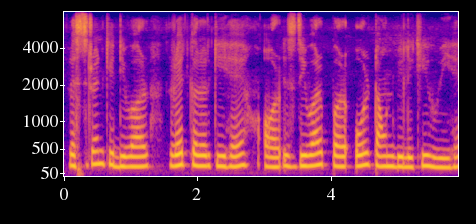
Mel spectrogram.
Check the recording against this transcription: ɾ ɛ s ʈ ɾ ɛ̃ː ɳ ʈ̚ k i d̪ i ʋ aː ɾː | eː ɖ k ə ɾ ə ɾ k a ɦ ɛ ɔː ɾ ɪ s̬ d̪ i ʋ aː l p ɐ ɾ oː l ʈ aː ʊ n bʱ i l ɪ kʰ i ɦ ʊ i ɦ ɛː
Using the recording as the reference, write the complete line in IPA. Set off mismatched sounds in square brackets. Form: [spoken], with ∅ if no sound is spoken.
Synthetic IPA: ɾ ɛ s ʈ ɾ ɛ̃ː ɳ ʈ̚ k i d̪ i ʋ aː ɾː | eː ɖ k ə ɾ ə ɾ k [i] ɦ ɛ ɔː ɾ ɪ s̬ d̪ i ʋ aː [ɾ] p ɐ ɾ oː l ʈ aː ʊ n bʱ i l ɪ kʰ i ɦ ʊ i ɦ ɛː

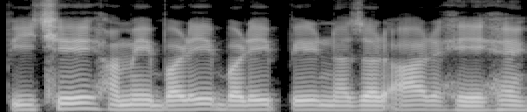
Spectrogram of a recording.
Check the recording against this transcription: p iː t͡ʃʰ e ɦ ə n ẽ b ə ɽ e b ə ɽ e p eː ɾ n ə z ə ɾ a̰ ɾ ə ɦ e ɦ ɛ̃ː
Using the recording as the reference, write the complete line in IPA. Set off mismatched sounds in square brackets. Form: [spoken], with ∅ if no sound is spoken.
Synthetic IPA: p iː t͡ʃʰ e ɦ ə [m] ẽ b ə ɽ e b ə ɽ e p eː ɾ n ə z ə ɾ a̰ ɾ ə ɦ e ɦ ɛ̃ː

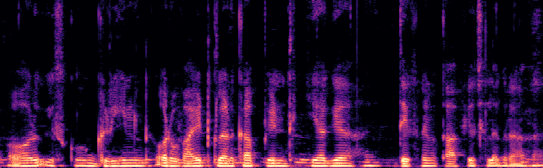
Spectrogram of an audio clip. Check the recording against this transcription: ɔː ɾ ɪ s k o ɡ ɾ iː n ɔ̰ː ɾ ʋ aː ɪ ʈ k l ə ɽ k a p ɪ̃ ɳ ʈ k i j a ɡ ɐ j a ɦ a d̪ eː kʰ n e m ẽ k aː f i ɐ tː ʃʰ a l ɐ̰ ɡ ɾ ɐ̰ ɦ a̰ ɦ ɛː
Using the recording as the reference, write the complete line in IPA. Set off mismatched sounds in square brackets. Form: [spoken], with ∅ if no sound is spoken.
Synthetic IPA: ɔː ɾ ɪ s k o ɡ ɾ iː n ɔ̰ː ɾ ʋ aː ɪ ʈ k l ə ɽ k a p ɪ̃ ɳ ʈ k i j a ɡ ɐ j a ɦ [ɛ] d̪ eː kʰ n e m ẽ k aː f i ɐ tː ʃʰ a l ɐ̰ ɡ ɾ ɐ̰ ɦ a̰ ɦ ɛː

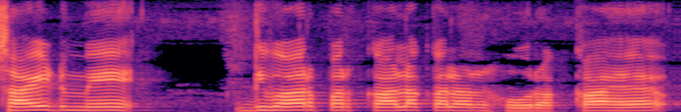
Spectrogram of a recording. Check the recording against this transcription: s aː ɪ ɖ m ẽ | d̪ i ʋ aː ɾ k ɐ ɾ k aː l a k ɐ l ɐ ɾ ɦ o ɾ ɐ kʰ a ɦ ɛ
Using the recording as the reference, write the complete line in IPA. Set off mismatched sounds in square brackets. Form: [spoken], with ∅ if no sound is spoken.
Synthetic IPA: s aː ɪ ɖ m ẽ | d̪ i ʋ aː ɾ [p] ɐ ɾ k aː l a k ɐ l [ə] ɾ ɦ o ɾ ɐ kʰ a ɦ ɛ

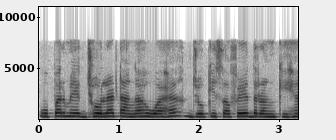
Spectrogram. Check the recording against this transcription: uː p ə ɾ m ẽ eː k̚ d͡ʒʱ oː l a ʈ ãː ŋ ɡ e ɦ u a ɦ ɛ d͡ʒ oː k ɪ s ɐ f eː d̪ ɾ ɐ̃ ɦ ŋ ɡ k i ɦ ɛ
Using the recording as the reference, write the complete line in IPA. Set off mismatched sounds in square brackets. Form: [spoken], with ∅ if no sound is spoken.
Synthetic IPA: uː p ə ɾ m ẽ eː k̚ d͡ʒʱ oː l a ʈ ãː ŋ ɡ [a] ɦ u a ɦ ɛ d͡ʒ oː k [i] s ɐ f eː d̪ ɾ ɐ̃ [∅] ŋ ɡ k i ɦ ɛ

